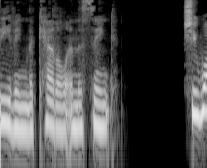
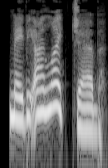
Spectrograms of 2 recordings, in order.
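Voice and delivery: higher, drawn-out petulant retort; 4 semitones higher than usual. A narrator's reading. Sarah countering her mother about liking Jeb, petulant. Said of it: "aware there was a petulant tone to her voice".

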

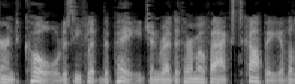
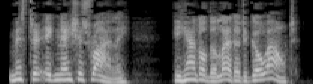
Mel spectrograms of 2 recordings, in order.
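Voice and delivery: nervous office manager; 9 semitones higher, 5 dB louder than usual. A narrator's reading. Nervous office manager answers boss.

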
